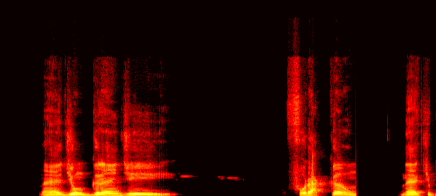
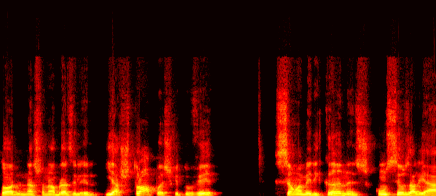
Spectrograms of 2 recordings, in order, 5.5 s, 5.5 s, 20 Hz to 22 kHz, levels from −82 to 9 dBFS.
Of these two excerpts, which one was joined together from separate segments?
first; 1 cut; at 4.5 s

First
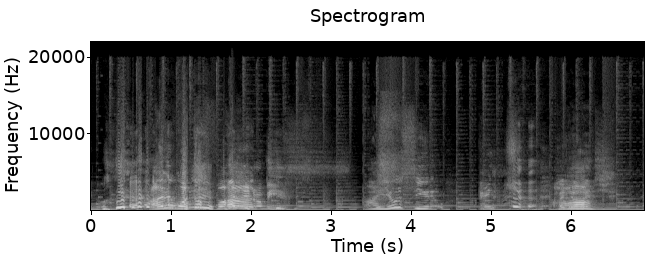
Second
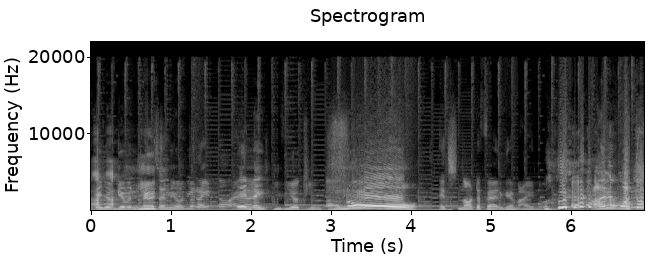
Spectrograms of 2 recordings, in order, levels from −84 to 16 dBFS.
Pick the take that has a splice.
second; 1 cut; at 2.8 s

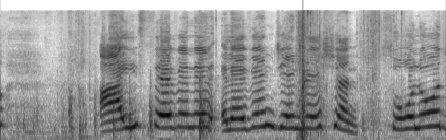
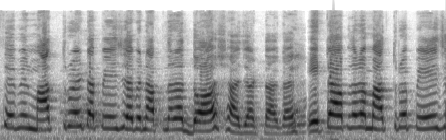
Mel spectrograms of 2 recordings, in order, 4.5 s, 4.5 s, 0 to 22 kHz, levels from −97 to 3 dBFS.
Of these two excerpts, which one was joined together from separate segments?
second; 1 cut; at 3.0 s

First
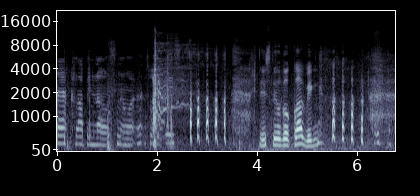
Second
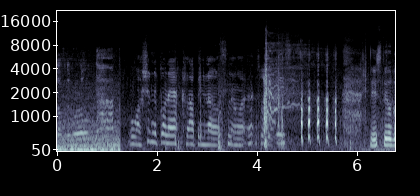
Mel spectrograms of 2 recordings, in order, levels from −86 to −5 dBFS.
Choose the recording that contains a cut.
second; 1 cut; at 1.2 s

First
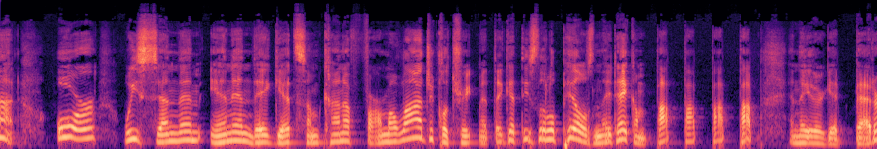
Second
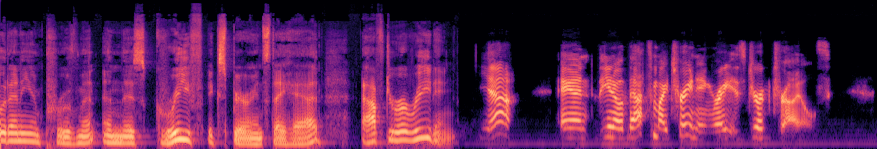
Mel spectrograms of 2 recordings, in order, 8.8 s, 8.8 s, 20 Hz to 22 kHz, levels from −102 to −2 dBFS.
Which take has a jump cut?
second; 1 cut; at 4.5 s

